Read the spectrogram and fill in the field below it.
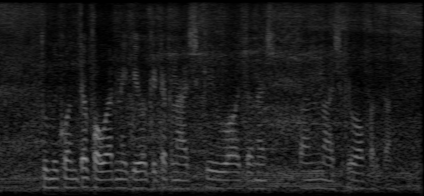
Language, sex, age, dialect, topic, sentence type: Marathi, male, 25-30, Standard Marathi, agriculture, question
